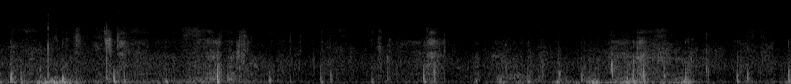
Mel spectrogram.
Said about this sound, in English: And I walked right by it. It's only a few steps, I'm going back.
